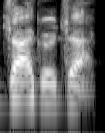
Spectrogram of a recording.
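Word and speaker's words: Jaegerjaquez: No, Grimmjow Jagger Jack or something. – But that's not how it's spelt. It's spelt Jaeger. But like, I guess you say Jagger. Jagger Jock.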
